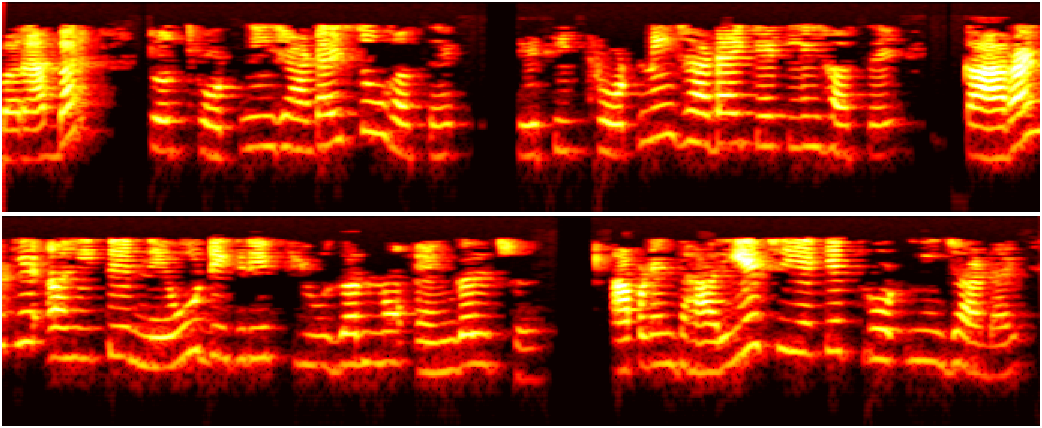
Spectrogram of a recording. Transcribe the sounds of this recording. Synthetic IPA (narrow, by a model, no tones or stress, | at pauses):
bəɾabəɾ | t̪ot̪ʰɾoʈnid͡ʒʱaɽajʃũɦəʃe | t̪et̪ʰit̪ʰɾoʈnid͡ʒʱaɽajkeʈliɦəʃe | kaɾəɳkeʔəɦĩt̪eneʋũɖɪɡɾifjuzəɾnoʔɛ̃ŋɡəlt͡ʃʰe | apɽ̃ed̪ʱaɾijet͡ʃʰieket̪ʰɾoʈnid͡ʒʱaɽaj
